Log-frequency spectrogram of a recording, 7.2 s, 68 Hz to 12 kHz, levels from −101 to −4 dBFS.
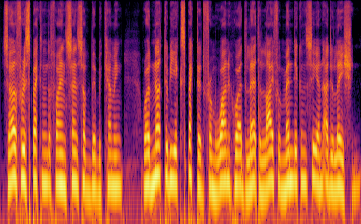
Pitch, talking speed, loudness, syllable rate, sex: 165 Hz, 200 wpm, -16 LUFS, 5.8 syllables/s, male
